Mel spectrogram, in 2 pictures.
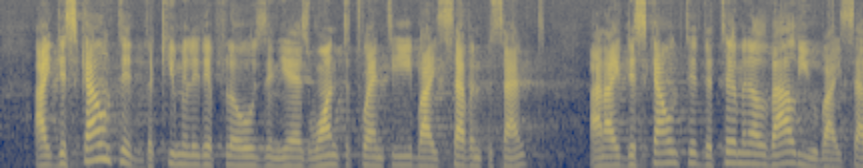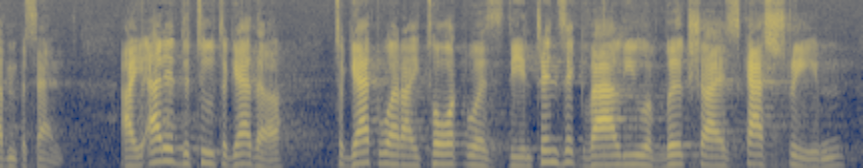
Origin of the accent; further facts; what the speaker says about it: Trinidad & Tobago; I'm from Trinidad in the West Indies.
